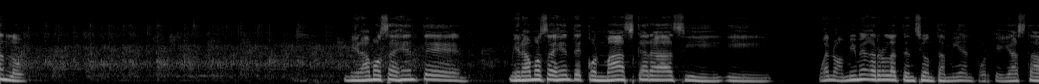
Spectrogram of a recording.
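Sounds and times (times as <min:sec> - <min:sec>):
speech: 0:00.0 - 0:00.4, 0:03.4 - 0:10.3
audience applause: 0:00.0 - 0:05.4.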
